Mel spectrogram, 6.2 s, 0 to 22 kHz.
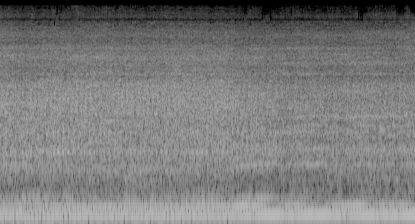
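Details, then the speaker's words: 1986 Honda Civic, carbureted, cold on choke, air cleaner off: strong, fast, even idle with deep steady drone lifting slightly midway; broken, leaking vacuum ports incl. vacuum block; cold fast idle with vacuum leaks. "so so currently the choke is working and uh idling the car up as it should but i have a few uh vacuum ports that are leaking and broken so i'm going to address that"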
